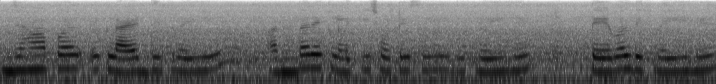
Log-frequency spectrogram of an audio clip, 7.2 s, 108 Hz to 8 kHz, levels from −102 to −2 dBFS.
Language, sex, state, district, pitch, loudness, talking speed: Hindi, male, Madhya Pradesh, Dhar, 195 Hz, -15 LUFS, 160 wpm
